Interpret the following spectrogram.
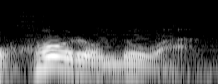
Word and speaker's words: Roronoa: Olané no Japão é pronunciado como Roronoa.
